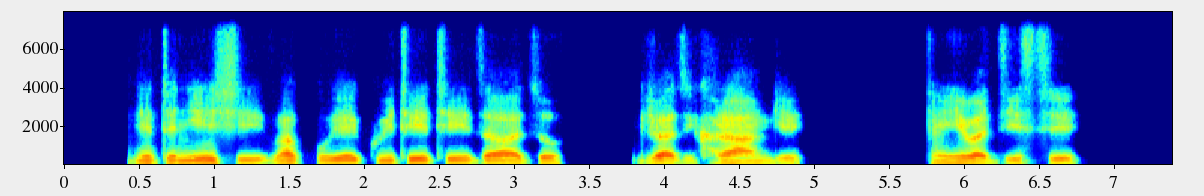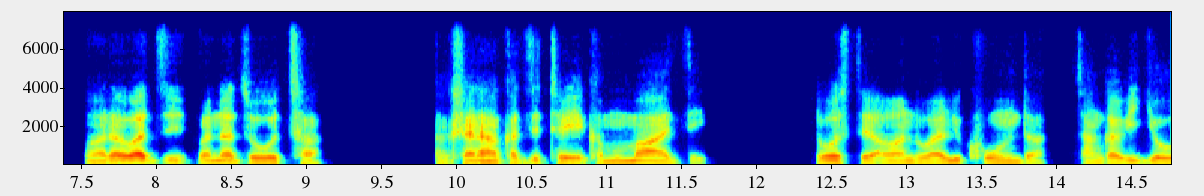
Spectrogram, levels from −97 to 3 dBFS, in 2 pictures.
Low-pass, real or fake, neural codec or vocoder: 7.2 kHz; fake; codec, 24 kHz, 0.5 kbps, DualCodec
